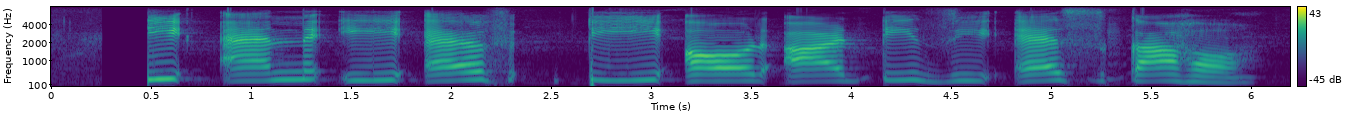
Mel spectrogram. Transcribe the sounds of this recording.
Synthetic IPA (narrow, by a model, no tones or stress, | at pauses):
iɛniɛf | ʈiɔːɾaːɾʈiziɛskaɦɔ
